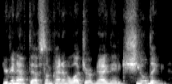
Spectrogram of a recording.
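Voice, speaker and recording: Male podcast co-host, high-pitched voice, casual and opinionated explainer. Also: quick pace. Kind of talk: casual chat about guns and military life.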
